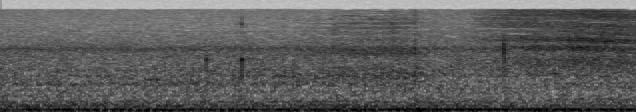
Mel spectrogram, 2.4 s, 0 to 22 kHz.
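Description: Low, steady hum of a 2011 Volvo S60 T6's turbocharged six-cylinder engine idling, heard from inside the cabin.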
